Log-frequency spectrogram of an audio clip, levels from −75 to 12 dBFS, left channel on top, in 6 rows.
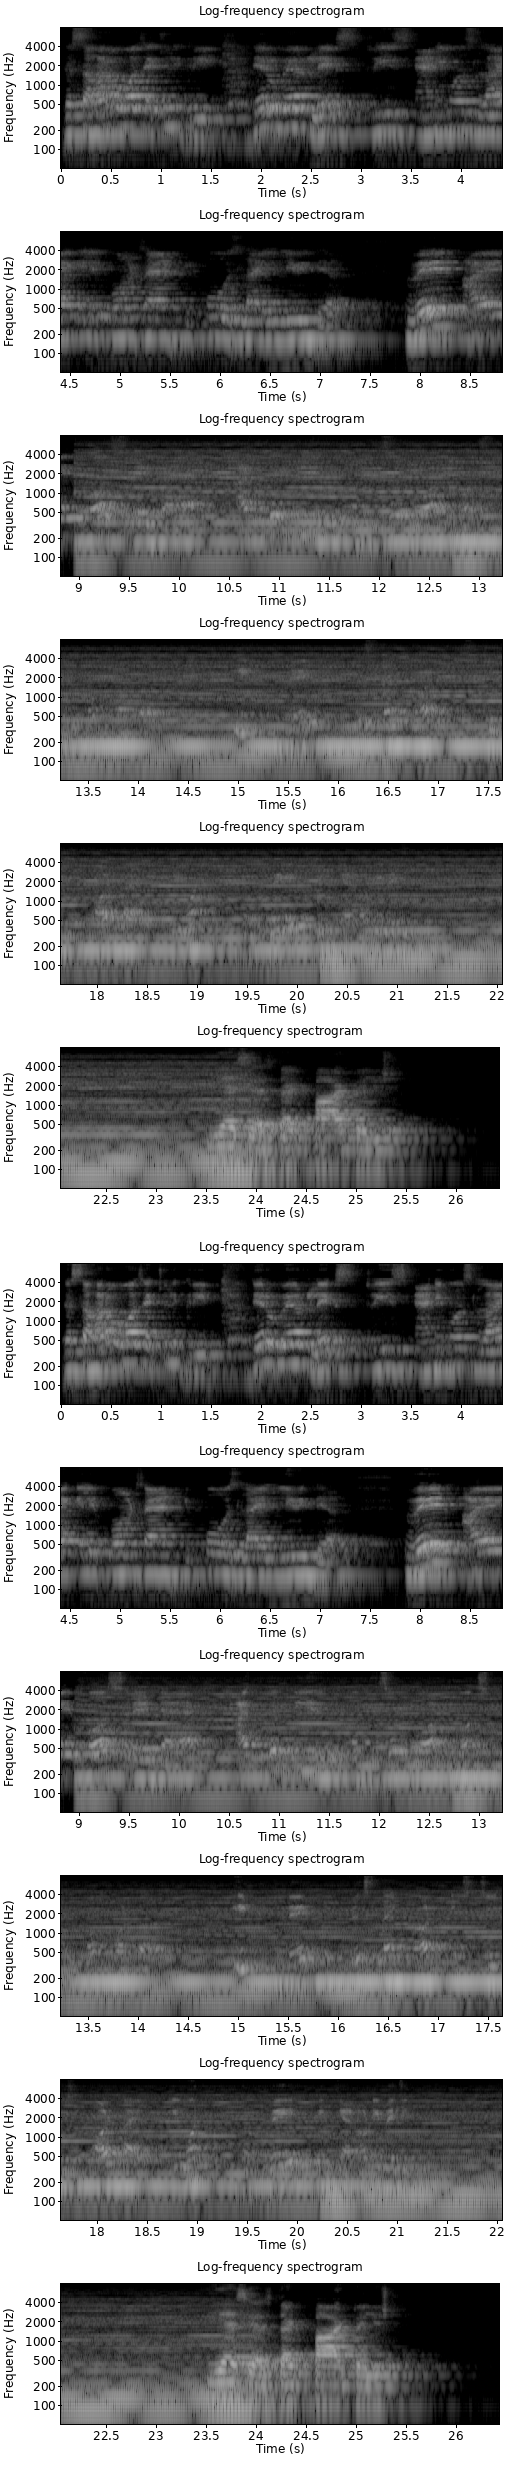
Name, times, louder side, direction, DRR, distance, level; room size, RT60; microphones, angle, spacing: voice 1, 0.0-7.2 7.8-10.2 10.5-14.2 14.9-19.1 19.4-21.3, right 2 dB, 85° right, 4 dB, 1.1 m, -33 dB
sound 1, 8.9-23.9, left 1 dB, 65° left, 2.1 m, -28 dB
voice 2, 23.5-25.3, right 2 dB, 25° right, 3 dB, 0.4 m, -25 dB
4.6 x 4.4 x 5.5 m, 1.2 s
head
